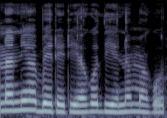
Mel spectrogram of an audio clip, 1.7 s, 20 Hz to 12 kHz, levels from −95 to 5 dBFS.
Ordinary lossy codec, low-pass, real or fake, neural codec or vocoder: none; 10.8 kHz; fake; vocoder, 44.1 kHz, 128 mel bands every 512 samples, BigVGAN v2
